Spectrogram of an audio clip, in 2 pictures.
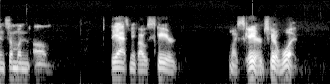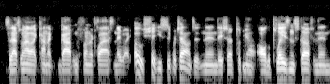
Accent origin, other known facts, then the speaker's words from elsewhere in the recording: Los Angeles, California, United States; So I grew up in Los Angeles, and, you know, I grew up, like, in the Crenshaw area.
